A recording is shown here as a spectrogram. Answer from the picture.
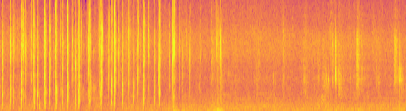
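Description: Scattered hand-clapping from a small audience: quick, uneven claps for the first three seconds or so that then thin out to a few faint claps over a steady background noise, with a low thump about four seconds in.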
